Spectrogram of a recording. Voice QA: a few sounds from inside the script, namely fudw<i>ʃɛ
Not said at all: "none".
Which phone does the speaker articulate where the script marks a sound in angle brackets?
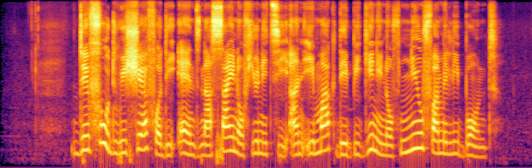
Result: i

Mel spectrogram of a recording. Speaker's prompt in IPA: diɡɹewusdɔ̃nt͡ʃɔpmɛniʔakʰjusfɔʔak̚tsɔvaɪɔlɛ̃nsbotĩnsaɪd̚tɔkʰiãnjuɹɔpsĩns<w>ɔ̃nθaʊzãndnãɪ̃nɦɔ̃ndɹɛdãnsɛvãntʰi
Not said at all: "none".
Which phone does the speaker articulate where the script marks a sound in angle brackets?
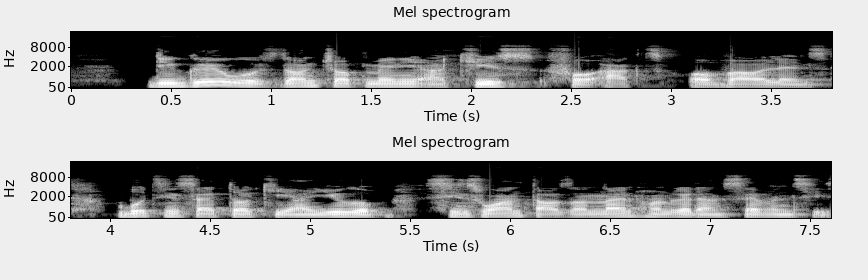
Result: w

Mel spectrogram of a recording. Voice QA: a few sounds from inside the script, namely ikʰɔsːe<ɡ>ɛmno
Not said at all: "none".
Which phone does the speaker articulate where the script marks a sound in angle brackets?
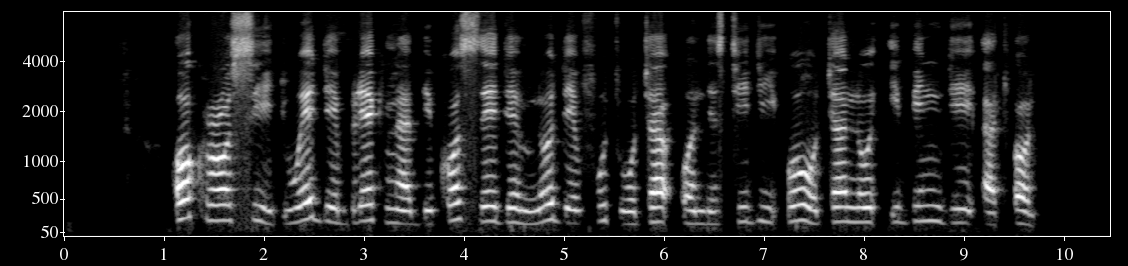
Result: d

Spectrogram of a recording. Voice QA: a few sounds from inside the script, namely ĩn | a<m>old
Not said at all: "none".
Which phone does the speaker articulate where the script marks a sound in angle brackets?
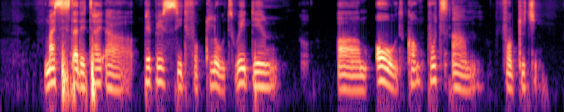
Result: m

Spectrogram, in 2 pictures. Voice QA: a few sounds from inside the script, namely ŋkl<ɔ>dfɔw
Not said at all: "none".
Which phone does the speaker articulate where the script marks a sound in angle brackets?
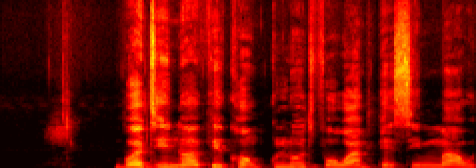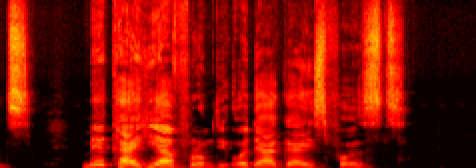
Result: u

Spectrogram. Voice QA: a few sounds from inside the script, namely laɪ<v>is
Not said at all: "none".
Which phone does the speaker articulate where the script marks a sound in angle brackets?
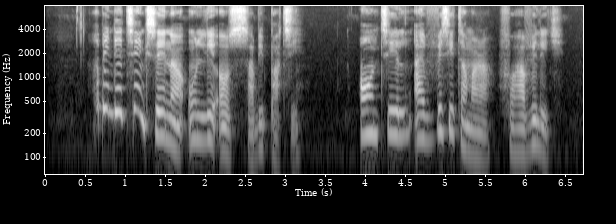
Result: v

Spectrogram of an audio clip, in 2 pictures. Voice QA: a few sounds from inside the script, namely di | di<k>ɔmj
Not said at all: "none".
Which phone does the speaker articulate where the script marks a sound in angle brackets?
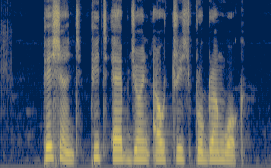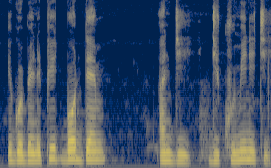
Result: kʰ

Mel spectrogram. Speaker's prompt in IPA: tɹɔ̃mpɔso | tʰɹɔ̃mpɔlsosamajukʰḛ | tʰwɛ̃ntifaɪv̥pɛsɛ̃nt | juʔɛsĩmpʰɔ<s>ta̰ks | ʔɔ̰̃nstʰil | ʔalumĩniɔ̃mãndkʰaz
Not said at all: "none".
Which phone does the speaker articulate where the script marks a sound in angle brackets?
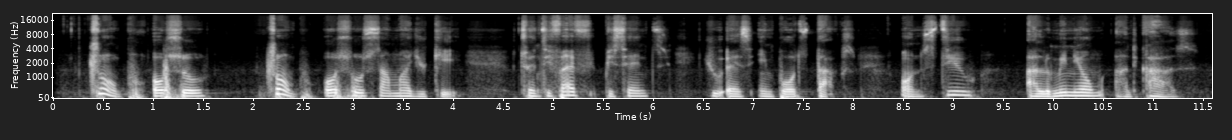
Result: t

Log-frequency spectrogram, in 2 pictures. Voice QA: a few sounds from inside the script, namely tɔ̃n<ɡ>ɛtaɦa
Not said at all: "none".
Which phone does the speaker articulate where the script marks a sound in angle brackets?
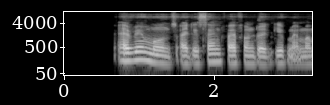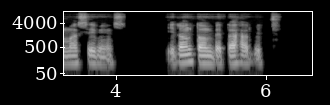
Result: b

